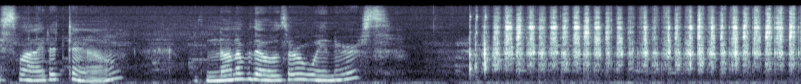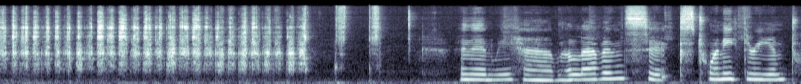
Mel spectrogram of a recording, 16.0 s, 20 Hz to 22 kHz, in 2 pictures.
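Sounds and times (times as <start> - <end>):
coin scratching lottery ticket: 4.7 - 11.1.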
